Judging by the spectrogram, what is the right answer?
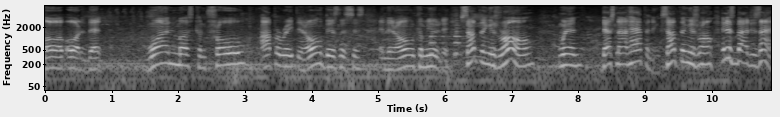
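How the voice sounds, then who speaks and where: Noticeable background noise runs beneath speech at a moderate pace with ordinary pitch variation. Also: man, high pitch for a man. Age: 70s. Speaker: community activist. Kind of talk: street interview. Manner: impassioned.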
